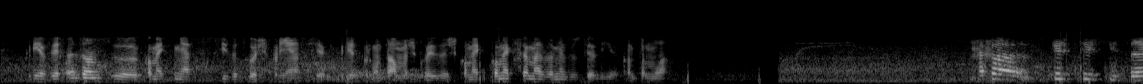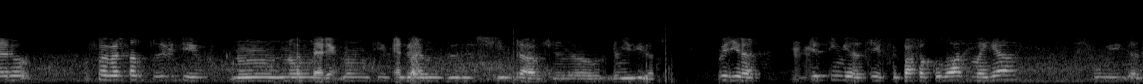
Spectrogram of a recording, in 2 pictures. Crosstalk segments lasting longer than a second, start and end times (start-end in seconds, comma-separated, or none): none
